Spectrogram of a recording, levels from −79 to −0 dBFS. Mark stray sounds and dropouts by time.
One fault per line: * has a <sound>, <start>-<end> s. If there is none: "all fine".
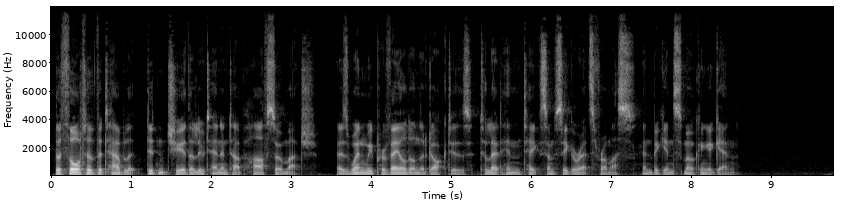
all fine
